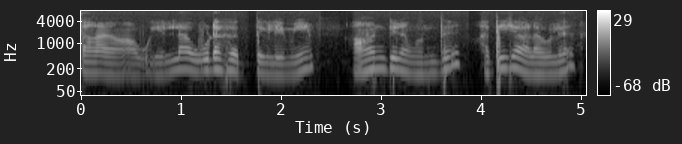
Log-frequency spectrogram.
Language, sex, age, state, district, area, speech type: Tamil, male, 18-30, Tamil Nadu, Tiruvarur, rural, spontaneous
